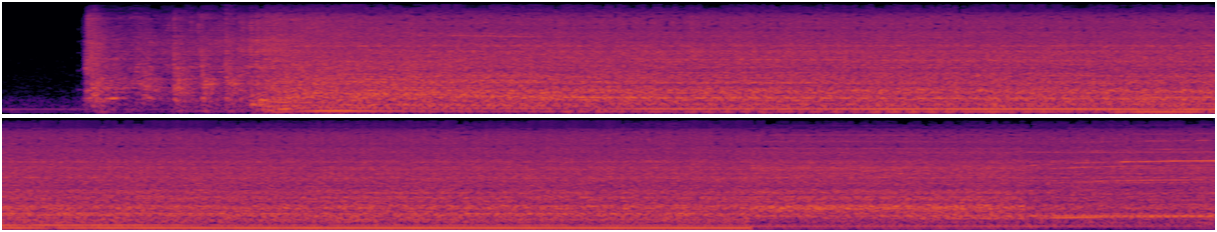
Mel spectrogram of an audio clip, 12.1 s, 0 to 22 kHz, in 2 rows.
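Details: Mercedes E350 after a valve cover gasket replacement (bolts torqued to 10 ft-lb), front cover off: engine catches quickly and settles into a smooth, even idle with a steady hum and no knocks or ticks; no leaks, repair fixed.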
